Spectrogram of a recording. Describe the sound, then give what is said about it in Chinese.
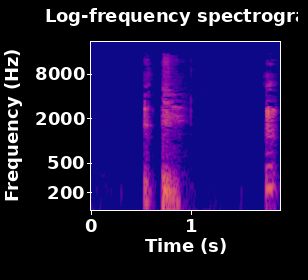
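A voice imitates a character coughing: a few short, rough coughs, with the first two close together and another after a pause, each loud against silence. “歹独行咳了两声说”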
